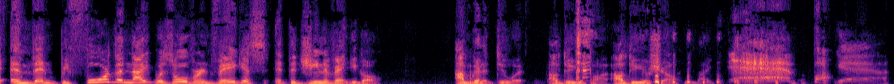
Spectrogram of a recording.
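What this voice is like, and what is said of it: Boston accent. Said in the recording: “You just love the Boston accent”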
